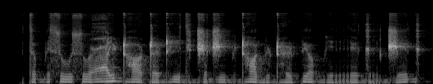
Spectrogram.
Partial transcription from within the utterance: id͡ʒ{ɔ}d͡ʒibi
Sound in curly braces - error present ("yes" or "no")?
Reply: no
